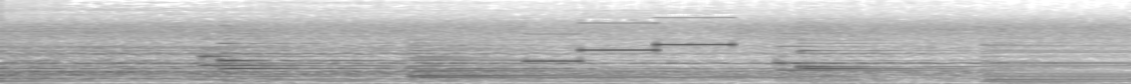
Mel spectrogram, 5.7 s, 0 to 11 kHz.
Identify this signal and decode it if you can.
Telephone call progress tone (North American plan), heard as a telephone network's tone, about 910, 1430, 1800 Hz. Special information tone.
